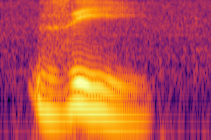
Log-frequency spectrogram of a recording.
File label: name z, phonics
